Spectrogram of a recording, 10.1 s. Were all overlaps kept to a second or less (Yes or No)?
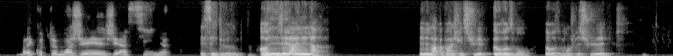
Yes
